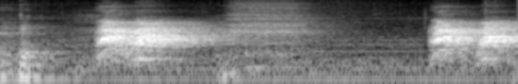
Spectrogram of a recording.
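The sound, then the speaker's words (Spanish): Dogs barking in two loud, sharp bursts separated by a short pause, over a steady low hum in the background. “Bueno, ahí están escuchando mis chuchas. Espero que no nos estén atacando.”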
